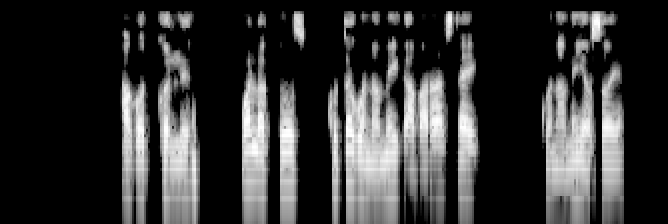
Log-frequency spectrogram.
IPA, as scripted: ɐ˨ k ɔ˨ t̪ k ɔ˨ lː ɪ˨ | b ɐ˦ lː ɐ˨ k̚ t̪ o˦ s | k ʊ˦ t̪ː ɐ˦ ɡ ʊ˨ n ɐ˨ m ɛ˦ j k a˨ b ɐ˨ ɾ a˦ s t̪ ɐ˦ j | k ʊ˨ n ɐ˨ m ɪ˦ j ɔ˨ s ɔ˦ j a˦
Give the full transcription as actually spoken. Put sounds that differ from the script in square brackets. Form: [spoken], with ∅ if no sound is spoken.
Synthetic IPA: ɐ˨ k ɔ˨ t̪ k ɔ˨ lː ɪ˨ | [w] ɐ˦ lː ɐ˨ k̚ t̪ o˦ s | k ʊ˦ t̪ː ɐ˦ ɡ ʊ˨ n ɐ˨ m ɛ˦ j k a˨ b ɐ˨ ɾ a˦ s t̪ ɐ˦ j | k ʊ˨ n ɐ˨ m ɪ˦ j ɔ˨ s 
